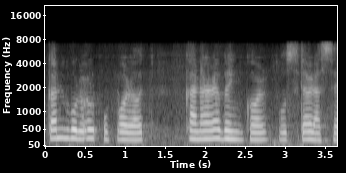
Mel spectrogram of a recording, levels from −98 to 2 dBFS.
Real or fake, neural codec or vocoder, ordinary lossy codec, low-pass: fake; codec, 16 kHz in and 24 kHz out, 0.8 kbps, FocalCodec, streaming, 65536 codes; none; 7.2 kHz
